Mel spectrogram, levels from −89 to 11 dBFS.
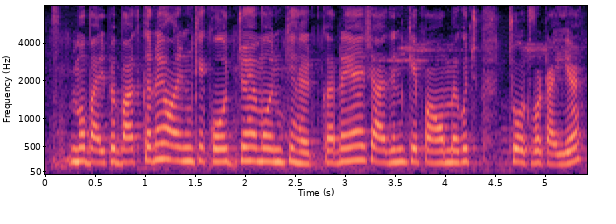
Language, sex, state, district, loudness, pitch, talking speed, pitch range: Hindi, female, Bihar, Saharsa, -13 LUFS, 230 Hz, 265 wpm, 215-240 Hz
